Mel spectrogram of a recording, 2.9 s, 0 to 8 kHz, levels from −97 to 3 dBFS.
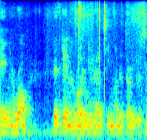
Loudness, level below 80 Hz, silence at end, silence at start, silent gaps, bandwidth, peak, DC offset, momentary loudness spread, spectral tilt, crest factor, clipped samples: -30 LUFS; -54 dBFS; 0 s; 0 s; none; 8 kHz; 0 dBFS; under 0.1%; 6 LU; -4 dB/octave; 30 dB; under 0.1%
